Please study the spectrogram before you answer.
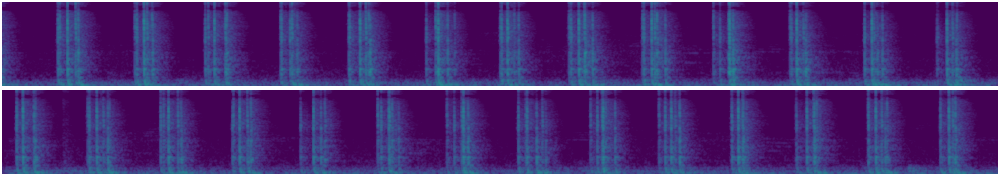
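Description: Long acrylic nails tap rapidly with both hands on a flat, solid white laminate tabletop. Quick, bright, clicky taps come in a steady rhythm of bursts, roughly two per second, over a faint low hum. Each tap is sharp and dry and dies away almost at once.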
